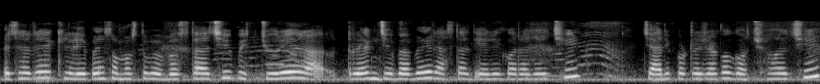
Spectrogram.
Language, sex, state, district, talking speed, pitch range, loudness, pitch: Odia, female, Odisha, Khordha, 130 wpm, 245-270 Hz, -16 LUFS, 255 Hz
